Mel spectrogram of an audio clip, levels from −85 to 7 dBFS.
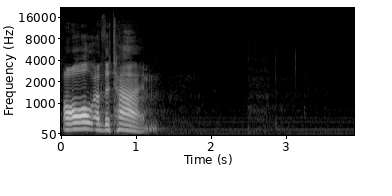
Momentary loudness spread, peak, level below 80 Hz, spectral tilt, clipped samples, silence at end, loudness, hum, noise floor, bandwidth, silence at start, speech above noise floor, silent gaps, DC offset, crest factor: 11 LU; -6 dBFS; -72 dBFS; -5.5 dB/octave; under 0.1%; 2.8 s; -20 LUFS; none; -67 dBFS; 15.5 kHz; 0.05 s; 47 dB; none; under 0.1%; 18 dB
